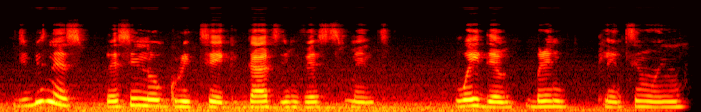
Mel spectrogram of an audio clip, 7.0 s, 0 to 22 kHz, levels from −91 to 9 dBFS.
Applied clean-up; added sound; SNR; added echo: none; Wind; 12 dB; none.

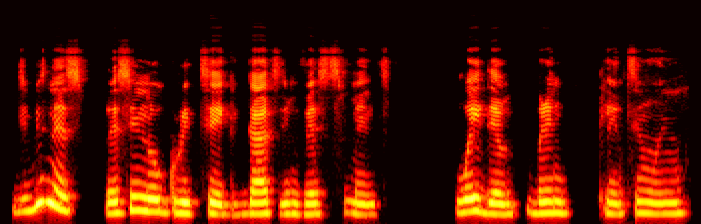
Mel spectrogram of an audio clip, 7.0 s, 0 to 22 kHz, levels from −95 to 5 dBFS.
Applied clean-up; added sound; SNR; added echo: neural mask model Resemble Enhance denoiser.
